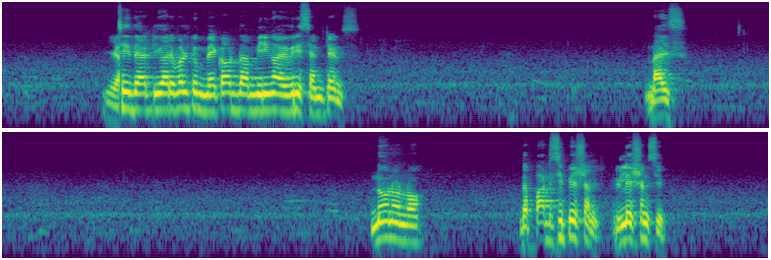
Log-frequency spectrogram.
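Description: A man speaks calmly in short bursts with long pauses, in a large room.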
